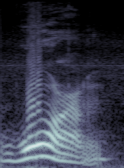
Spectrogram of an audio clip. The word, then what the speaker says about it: warm: But warm is more of a circular sound, and my jaw goes lower.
